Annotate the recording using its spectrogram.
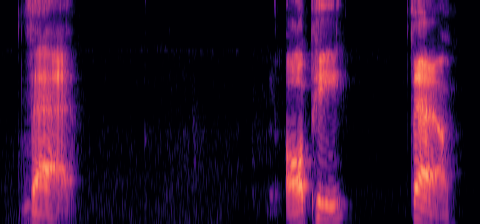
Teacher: So this is, how do you pronounce this word? Again, in Southern Standard British English, that's there. There. RP, there, as a diphthong.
